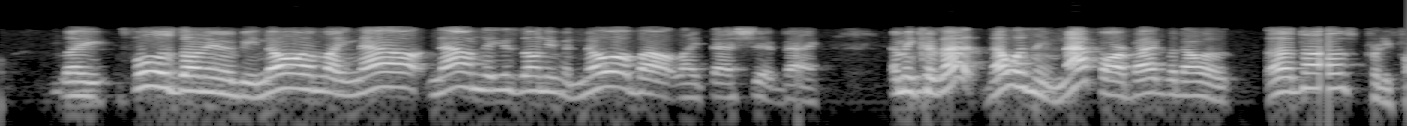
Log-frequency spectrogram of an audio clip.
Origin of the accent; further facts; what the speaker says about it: Virginia, United States; moved away as an adult; now in California, United States; I'm Asian. You know, I'm Japanese. Like, that was, like, because growing up in Virginia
